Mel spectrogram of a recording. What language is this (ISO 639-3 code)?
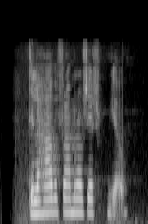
isl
